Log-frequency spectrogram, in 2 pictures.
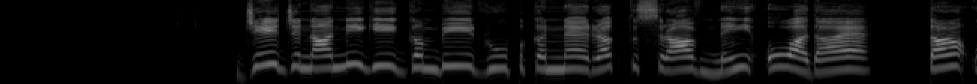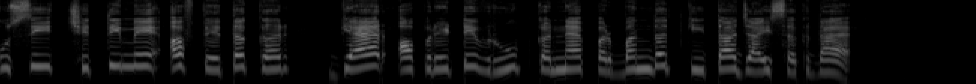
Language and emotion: Dogri, neutral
